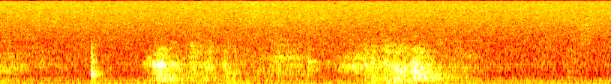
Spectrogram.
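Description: A paintbrush brushes softly on paper.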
